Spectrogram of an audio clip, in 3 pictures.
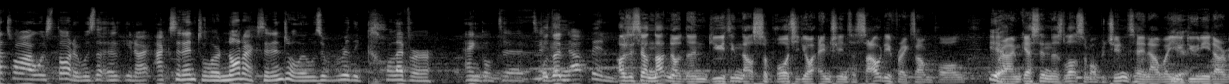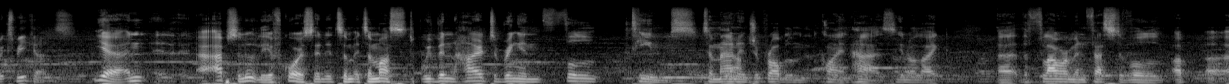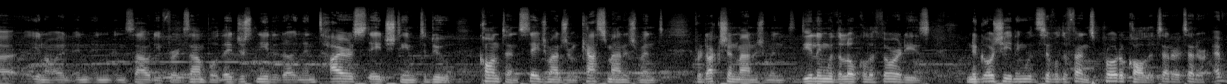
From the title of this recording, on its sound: Live from SES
